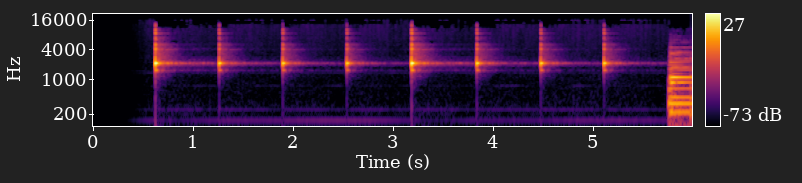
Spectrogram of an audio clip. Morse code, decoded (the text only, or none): none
